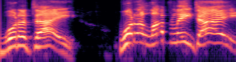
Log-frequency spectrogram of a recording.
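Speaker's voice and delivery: put-on loud, shrill, high, booming Australian accent. Describing a film battle charge, quoting a voice heard, in Australian accent. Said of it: "you just hear this Australian voice going".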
